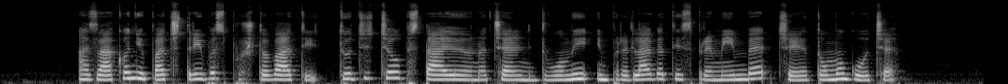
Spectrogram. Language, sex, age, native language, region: Slovenian, female, 18-29, Slovenian, Gorenjska region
